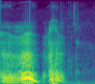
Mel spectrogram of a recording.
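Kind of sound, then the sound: human body sound, burp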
